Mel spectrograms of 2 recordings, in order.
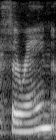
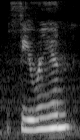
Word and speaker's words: Therian: Yeah, like Therain. Oh, Therian. I never say it right, because I always feel like it's Therain, but I've been told it's Therian.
